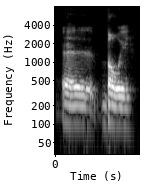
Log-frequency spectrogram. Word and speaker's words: Bowie: Bowie, however you pronounce it. Bowie is the proper pronunciation.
